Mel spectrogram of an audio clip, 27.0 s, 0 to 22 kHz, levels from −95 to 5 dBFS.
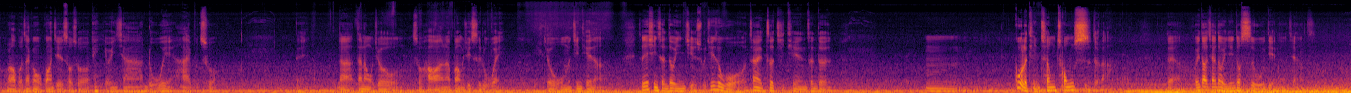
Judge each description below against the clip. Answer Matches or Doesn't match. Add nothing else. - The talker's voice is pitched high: Doesn't match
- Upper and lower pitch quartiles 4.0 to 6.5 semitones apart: Doesn't match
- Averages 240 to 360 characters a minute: Doesn't match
